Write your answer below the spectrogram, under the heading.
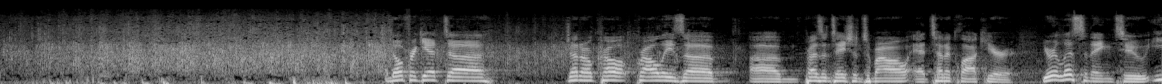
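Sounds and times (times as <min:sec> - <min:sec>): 
crowd applauding: 0:00.0 - 0:07.5
speech: 0:03.8 - 0:05.0, 0:05.6 - 0:11.6.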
